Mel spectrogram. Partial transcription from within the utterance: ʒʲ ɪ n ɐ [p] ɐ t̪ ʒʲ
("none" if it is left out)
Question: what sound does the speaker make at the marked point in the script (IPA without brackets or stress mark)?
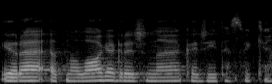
k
